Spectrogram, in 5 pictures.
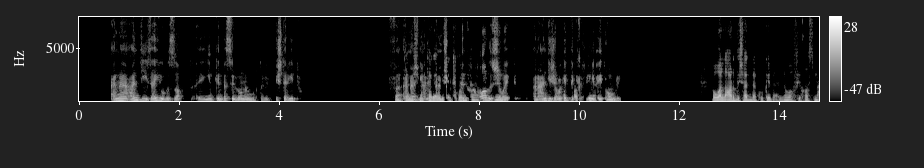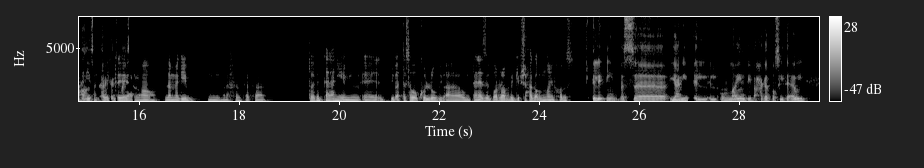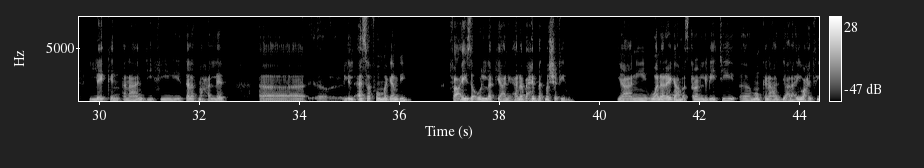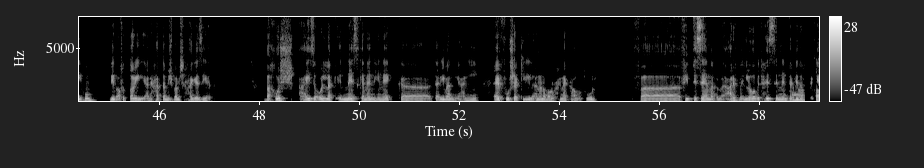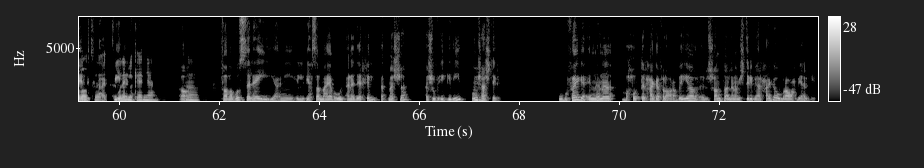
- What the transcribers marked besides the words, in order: in English: "أونلاين"; in English: "الأونلاين"
- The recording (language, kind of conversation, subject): Arabic, advice, إزاي أشتري هدوم وهدايا بجودة كويسة من غير ما أخرج عن الميزانية وأقلّل الهدر؟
